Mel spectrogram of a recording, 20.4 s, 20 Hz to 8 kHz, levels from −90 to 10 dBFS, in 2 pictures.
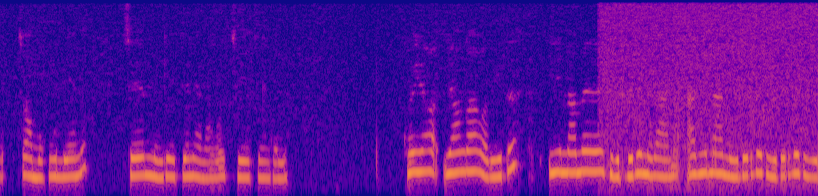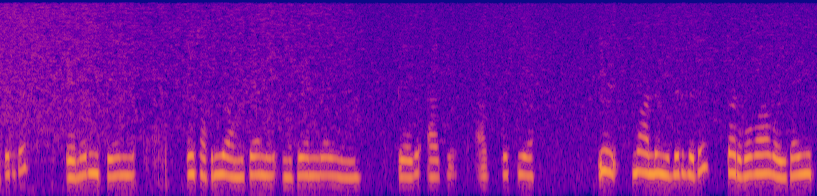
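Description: Noise suppressor artifacts run through the whole clip. The suppressor pulls down bands it judges to be steady noise by about 17 dB, frame by frame. The background dips between phrases and swells under them. On a spectrogram this shows as patchy, blinking noise speckle rather than an even floor, all of it below 8 kHz, where the call microphone processing band ends.

From 7.46 to 11.93 s the noise suppressor is catching up. The room noise jumps by about 12 dB at roughly 7.5 s, and the suppressor's noise estimate lags. The louder background comes through only lightly reduced at first and then sinks over about 4.5 s, finally reaching a cut of about 13 dB. On the waveform the floor steps up sharply and then tapers down.

Speech is cut by the noise suppressor at 12.02 to 12.32 s. About 150 ms of soft speech is treated as noise and drops by up to about 16 dB, so it sounds swallowed. It happens again at 15.81 to 16.33 s, just after "nikende in beek", where a drop of about 18 dB affects roughly 200 ms. 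Both show as sudden gaps or thinned energy inside speech on the spectrogram.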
